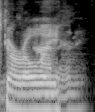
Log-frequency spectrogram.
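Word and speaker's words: Ghiroli: Yeah, you're not going to get good pronunciations from It's Garoli.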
